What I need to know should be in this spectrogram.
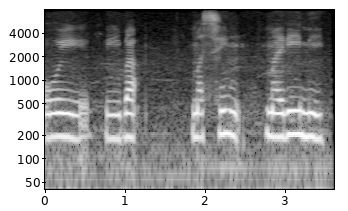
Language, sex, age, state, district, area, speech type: Manipuri, female, 30-45, Manipur, Churachandpur, rural, read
